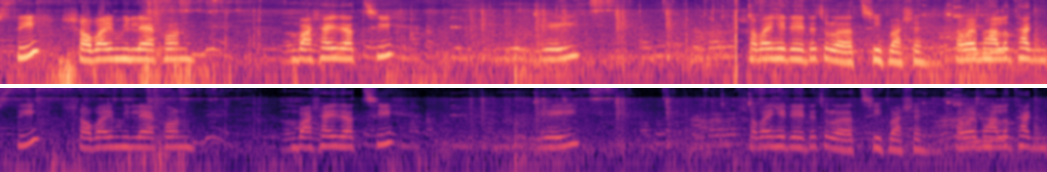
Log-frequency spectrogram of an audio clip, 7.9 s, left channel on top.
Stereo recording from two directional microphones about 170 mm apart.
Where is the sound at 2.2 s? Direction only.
Centre (ahead or behind).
